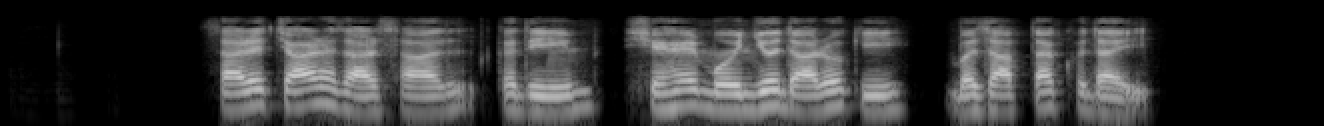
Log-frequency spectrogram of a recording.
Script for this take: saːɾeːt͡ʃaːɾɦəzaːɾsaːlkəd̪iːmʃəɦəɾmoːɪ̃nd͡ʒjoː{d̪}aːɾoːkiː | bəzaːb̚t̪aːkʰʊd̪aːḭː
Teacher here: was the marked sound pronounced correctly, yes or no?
yes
